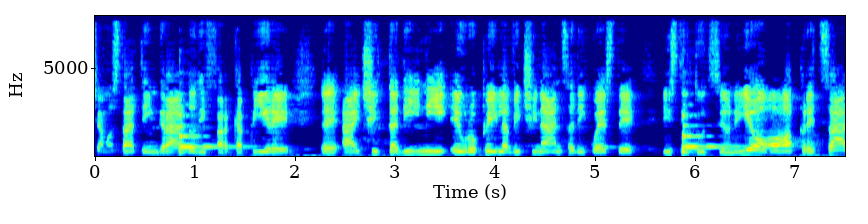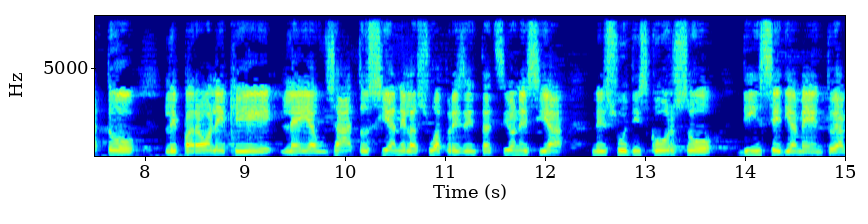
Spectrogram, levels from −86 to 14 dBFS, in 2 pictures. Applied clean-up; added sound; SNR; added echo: classical method WPE with log-MMSE.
